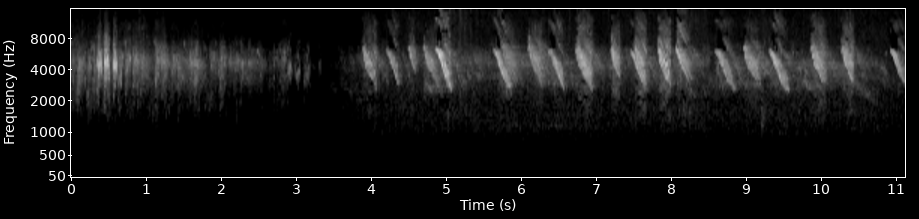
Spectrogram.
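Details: Common house martin giving a buzzy, high twitter for about three seconds, then after a brief pause a steady run of sharp, down-slurred chirrups repeated roughly twice a second, clean and uninterrupted.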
